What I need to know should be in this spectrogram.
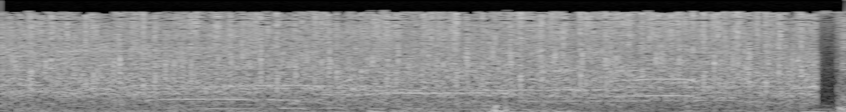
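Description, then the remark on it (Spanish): A basketball crowd in an NBA arena applauds steadily, a dense, even wash of clapping with faint cheering mixed in, holding at a loud level before cutting off abruptly near the end. “Sonido de los pabellones NBA.”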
